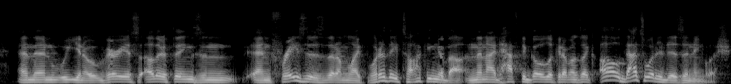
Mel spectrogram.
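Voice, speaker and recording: Speaking very fast, a man with an American accent uses a fairly low pitch and ordinary pitch variation. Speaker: podcast host. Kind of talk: interview.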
